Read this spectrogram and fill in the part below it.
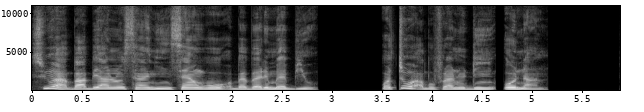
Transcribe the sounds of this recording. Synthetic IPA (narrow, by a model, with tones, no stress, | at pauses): su˦a˨ba˦bɪ˦a˦nʊ̃˦sã˦ɲĩ˨n̩˨sɛ̃˦nwʊ˦ɔ˨bɛ˦bæ˦ɾi˦mæ˨bi˨o̰˨ | wɔ˦tʰʊ˦a̰˨bʊ˨fɾa˦nʊ̃˦dĩ˦no˦nã̰˨n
